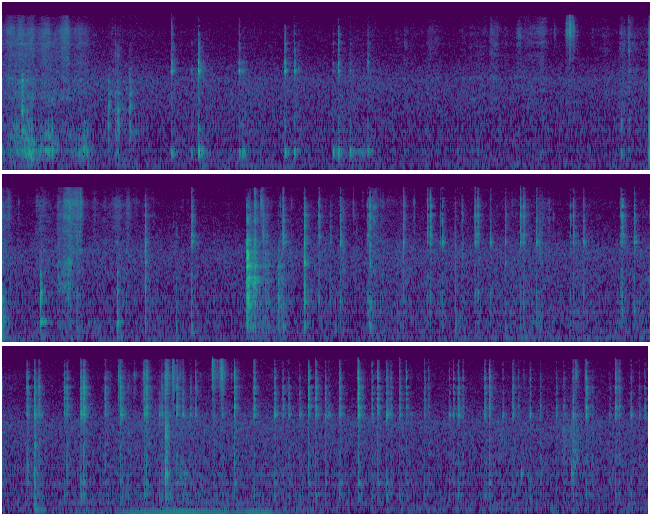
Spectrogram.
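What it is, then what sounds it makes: Lacquered wooden box. A small, hollow, round Khokhloma-painted lacquered wooden box with a lid is held in the hands and tapped and scratched with long nails on the lid and sides. Quiet, scattered clicks and taps with a woody mid tone mix with soft scratching, and a low hum swells briefly near the eleventh second.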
